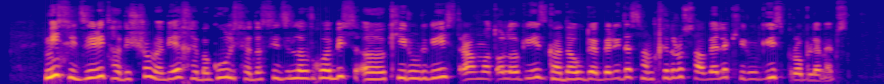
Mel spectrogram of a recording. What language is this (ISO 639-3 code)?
kat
